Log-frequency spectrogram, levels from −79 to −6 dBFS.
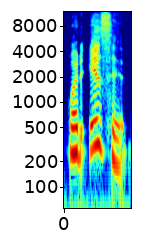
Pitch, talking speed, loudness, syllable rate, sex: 255 Hz, 270 wpm, -16 LUFS, 5.9 syllables/s, female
